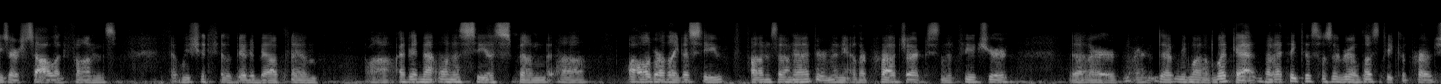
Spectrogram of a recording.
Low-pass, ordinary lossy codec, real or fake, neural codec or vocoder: 7.2 kHz; Opus, 64 kbps; fake; codec, 16 kHz, 1 kbps, FreqCodec, smaller model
